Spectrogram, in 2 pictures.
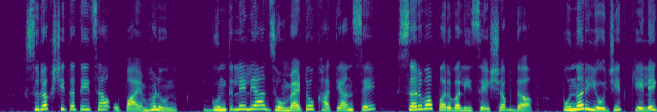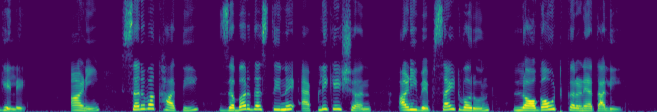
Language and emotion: Marathi, neutral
